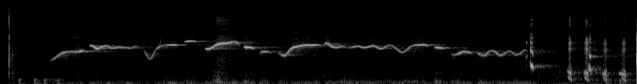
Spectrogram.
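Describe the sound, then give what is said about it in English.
A person whistles a melodic tune with a marked, wavering vibrato, sustaining mid-pitched notes for about five seconds before a few short, choppy sounds at the end. “and I have like vibrato in my whistle. That wasn't even good because I'm smiling too much.”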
